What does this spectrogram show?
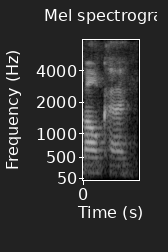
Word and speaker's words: Mulcahy: second Mulcahy and not Devon. Not Devon. Just to correct, the correct pronunciation is Mulcahy.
